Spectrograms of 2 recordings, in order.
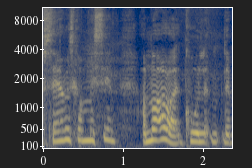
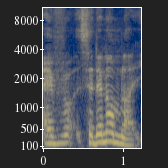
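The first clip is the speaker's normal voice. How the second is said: ordinary talk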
